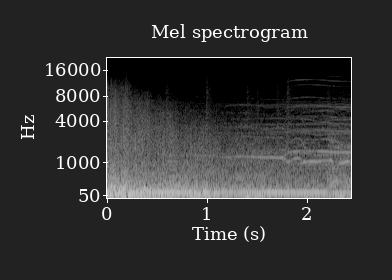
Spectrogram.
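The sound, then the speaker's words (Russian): A rebel bomb explodes at the bottom of a well, heard as a deep, sustained roaring rumble that rolls on without a clear break and slowly thins out, with faint crackling above the low boom. “Пара секунд. И бабах.”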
